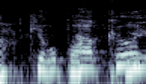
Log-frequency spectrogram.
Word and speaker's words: Hercule Poirot: Hercule Poirot. You say it with French accent. – Yeah, Hercule Poirot. You have to say it with a phlegm.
